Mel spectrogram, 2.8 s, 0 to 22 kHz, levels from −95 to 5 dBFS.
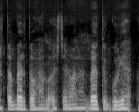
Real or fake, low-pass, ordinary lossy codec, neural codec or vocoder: fake; none; none; vocoder, 44.1 kHz, 128 mel bands, Pupu-Vocoder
